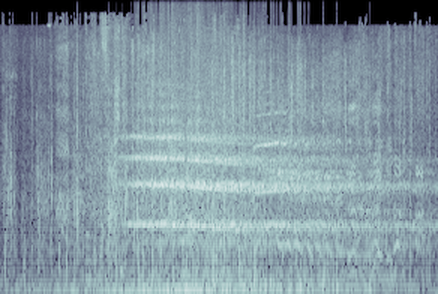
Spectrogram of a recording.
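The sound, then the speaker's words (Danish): A horse-drawn carriage rumbles closer along a path, its wheels and hooves building into a low, steady roar as horses whinny loudly, their shrill, wavering neighs rising above the approaching clatter. “Så du også den karret med hovedløse heste?”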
